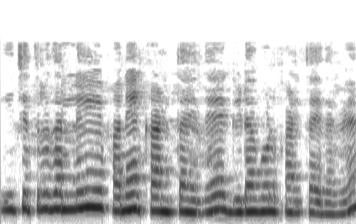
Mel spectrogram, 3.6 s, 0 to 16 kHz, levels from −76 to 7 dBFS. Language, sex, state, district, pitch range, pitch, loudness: Kannada, female, Karnataka, Shimoga, 205-250 Hz, 225 Hz, -13 LUFS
